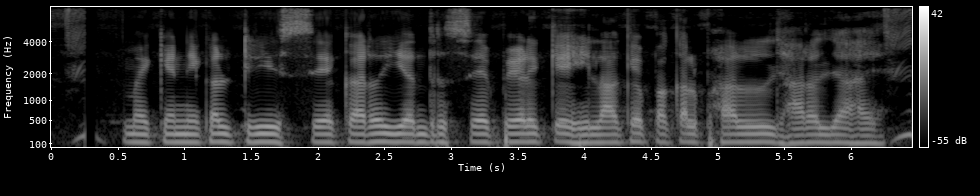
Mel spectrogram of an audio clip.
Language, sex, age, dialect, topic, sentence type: Magahi, male, 18-24, Southern, agriculture, statement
